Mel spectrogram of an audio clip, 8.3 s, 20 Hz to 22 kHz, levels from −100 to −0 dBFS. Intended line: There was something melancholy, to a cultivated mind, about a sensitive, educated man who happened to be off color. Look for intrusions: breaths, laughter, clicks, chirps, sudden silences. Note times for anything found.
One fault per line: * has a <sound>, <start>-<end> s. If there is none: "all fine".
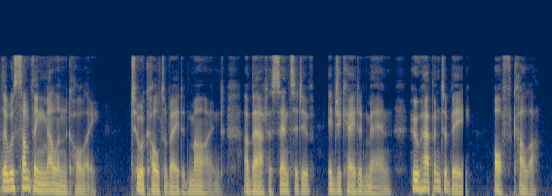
* has a dropout, 6.9-7.0 s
